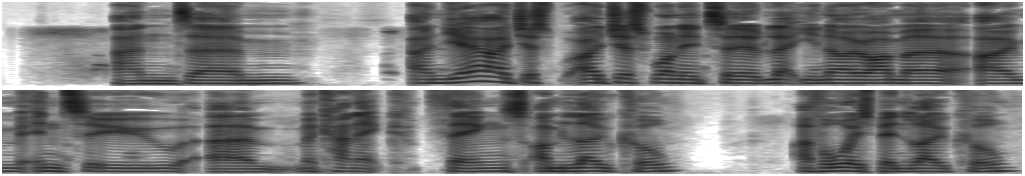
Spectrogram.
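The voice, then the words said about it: Posh southern English accent. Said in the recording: “Why have you not got a northern accent?... I thought this voice would impress you more... a posh southern accent... I wouldn't say it's that posh.”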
